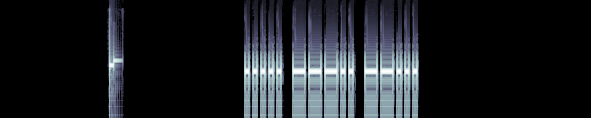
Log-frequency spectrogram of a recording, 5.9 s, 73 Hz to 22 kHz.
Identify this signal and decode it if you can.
Morse code, heard as a keyed tone, about 30 wpm, 700 Hz. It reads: 587
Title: Numbers - 3-Digit 30wpm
